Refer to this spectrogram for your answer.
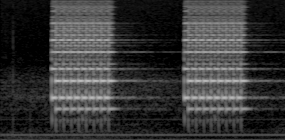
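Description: A telephone rings twice, each ring a bright, rapidly trilling burst lasting about half a second, separated by a short pause. It is loud, with a faint low hum underneath and no voices.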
